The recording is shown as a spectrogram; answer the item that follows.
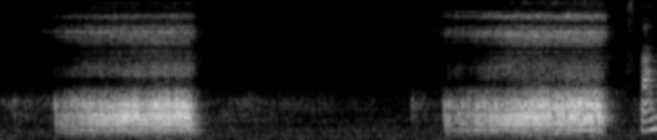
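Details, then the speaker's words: Adult man snoring: two long, loud, rattling snores on inspiration only, about four seconds apart, with quiet between them; inspiratory snoring. "Ten osobnik daje w jedną stronę. tylko przy wdechu, ale najlepsi robią to w dwie strony. Wdech i wydech."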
